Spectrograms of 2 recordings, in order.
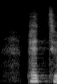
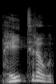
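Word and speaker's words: בית: 그런 뜻을 어 가지고 있습니다 두 번째는 배트입니다 베트 뭐 베이트 발음도 하는데 우리는 그냥 베트라 합니다 이것은 음간 어 음가는 비급이 예 그리고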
